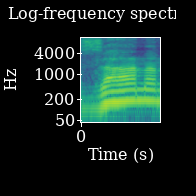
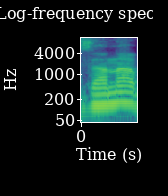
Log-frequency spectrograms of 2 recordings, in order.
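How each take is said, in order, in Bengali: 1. দীর্ঘ স্বরটি প্রথম সিলেবলে আছে। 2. দীর্ঘ স্বরটি দ্বিতীয় সিলেবলে আছে। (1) "জা না না বলে" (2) "এই আলিফটাকে আপনি পরে নিয়ে যান... আপনি জানা বললেন"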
